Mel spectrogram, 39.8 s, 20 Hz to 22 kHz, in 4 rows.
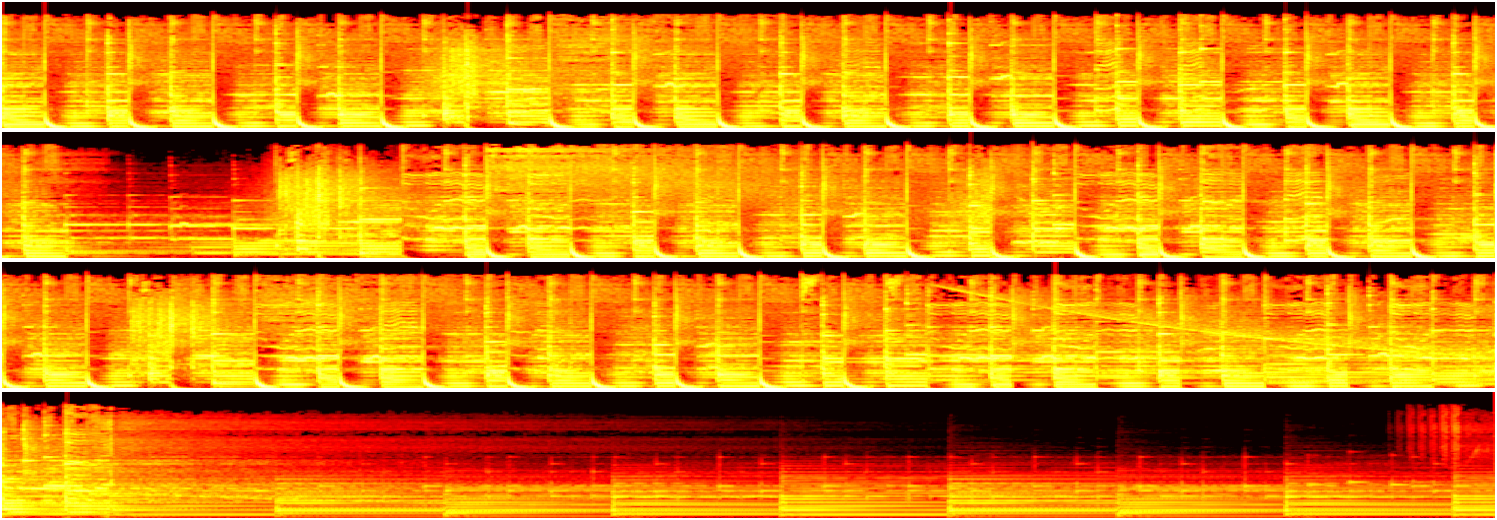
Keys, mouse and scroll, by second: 4.1 shift+Page_Up, 8.5 right click, 13.4 shift+click, 16.1 shift+Page_Up, 23.1 shift+Page_Down, 26.9 shift+Page_Down, 31.5 Delete, 32.7 F3.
